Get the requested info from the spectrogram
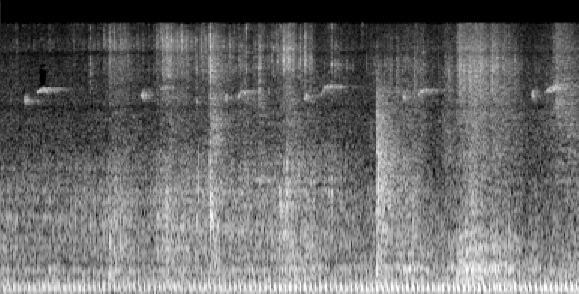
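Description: Outdoor ambience: a steady low hum throughout, with short high-pitched chirps about once a second and two sharp knocks, about two seconds in and near four seconds.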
